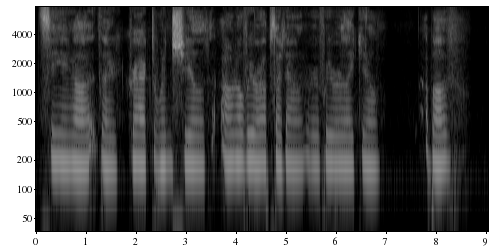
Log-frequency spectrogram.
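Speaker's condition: Tracheostomy, ventilator dependent; spinal cord injury from car accident at twenty, paralyzed from neck down, early cuff-up voicelessness

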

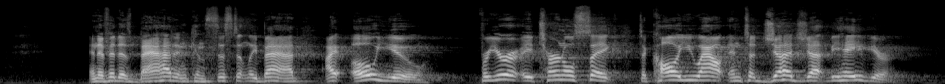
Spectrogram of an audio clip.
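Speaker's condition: No condition

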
